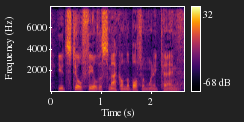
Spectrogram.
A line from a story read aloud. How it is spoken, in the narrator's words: Mark, our son, who was lying on the sofa, apparently paying no attention at all, simply muttered in a matter-of-fact voice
